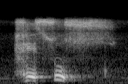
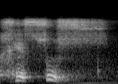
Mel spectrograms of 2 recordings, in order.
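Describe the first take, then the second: Both takes have the same delivery.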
